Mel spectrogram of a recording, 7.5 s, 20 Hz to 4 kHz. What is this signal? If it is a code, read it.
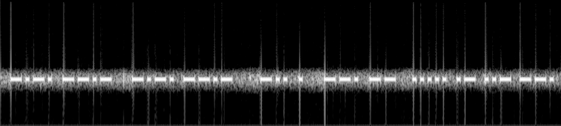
Morse code, heard as a keyed tone, about 23 wpm, 750 Hz. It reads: CQ CQ DE GM5AUG
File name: websdr recording 2023-04-10t12-24-59z 5260.0khz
